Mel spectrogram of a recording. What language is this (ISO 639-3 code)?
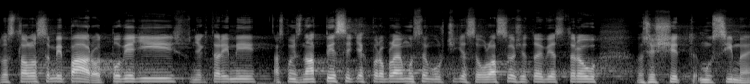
ces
